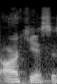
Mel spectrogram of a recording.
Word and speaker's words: Arceus: I've always said Arceus, but I have slipped with Arceus, and I think Arceus is the official way to pronounce it.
